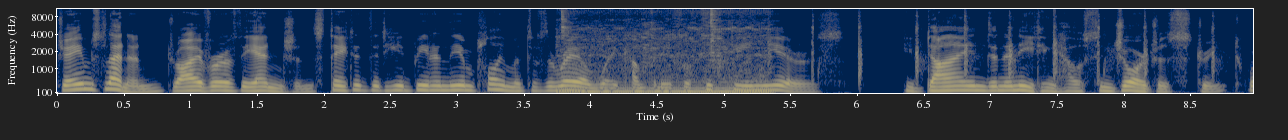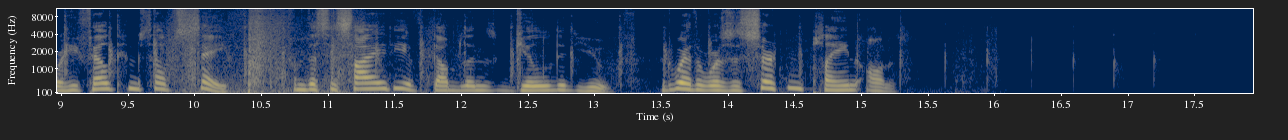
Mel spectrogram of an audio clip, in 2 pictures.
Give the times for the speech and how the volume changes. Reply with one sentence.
The speech can be heard from 0.0 to 15.2 s, at a steady volume.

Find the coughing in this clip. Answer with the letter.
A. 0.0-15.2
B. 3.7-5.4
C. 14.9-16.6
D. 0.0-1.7
B.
